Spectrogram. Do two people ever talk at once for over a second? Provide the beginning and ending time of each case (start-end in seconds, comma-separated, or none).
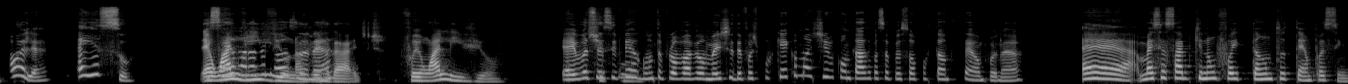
2.0-3.4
